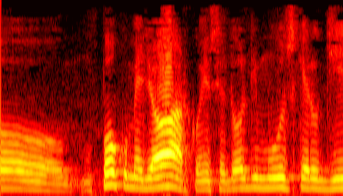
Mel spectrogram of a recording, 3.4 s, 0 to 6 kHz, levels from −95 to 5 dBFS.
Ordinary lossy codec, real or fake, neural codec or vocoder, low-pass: MP3, 24 kbps; real; none; 5.4 kHz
